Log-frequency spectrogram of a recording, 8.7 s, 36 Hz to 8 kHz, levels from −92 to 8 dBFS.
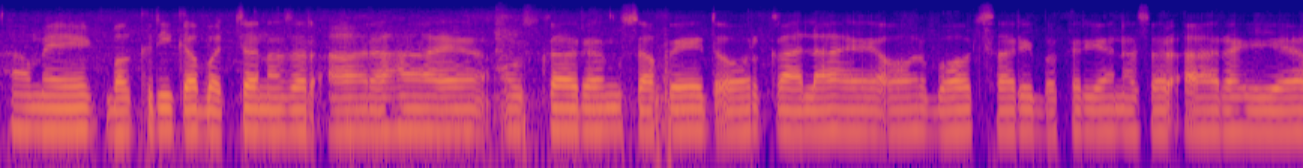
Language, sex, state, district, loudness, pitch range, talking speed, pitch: Hindi, male, Bihar, Jahanabad, -29 LUFS, 115-120 Hz, 160 wpm, 120 Hz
